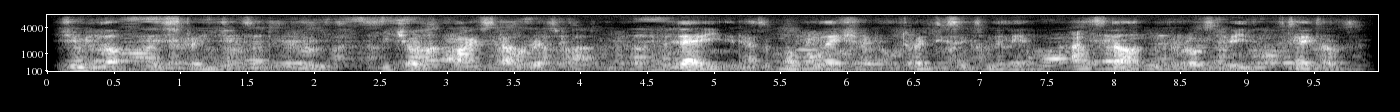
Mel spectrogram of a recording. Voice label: male liverec; SiSEC11; underdetermined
